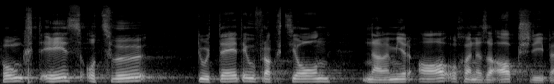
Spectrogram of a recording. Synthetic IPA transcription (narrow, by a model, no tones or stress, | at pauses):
pʰʊŋkχt̪ɛːso̰t͡sʋøː | tuːət̚deːdeːuːfɾɑkt͡sjoːn | næməmiːɾɑːo̰χœnəsoʔɑpʃriːb̥ə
